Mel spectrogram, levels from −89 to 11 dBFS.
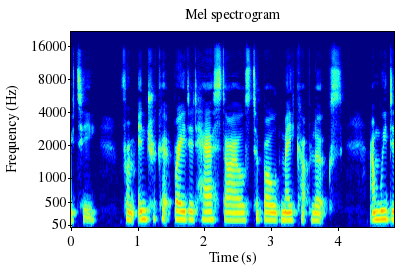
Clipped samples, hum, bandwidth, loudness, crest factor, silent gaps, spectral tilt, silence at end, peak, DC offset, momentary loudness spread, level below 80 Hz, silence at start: under 0.1%; none; 16 kHz; -24 LUFS; 18 dB; none; -5 dB/octave; 0 s; -6 dBFS; under 0.1%; 12 LU; -72 dBFS; 0 s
